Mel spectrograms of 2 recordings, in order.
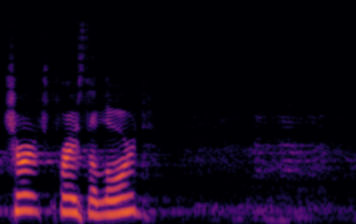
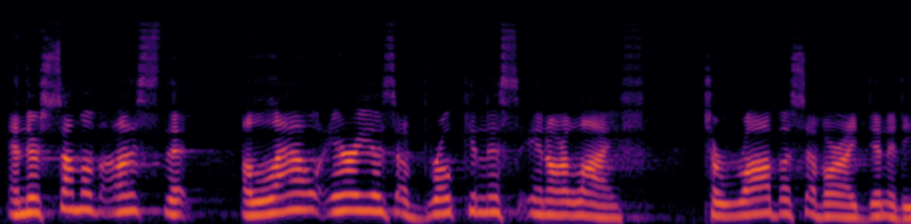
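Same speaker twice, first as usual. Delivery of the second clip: ordinary delivery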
